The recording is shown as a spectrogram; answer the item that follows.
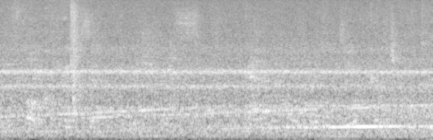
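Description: Canada Line SkyTrain car running along the elevated guideway, heard from inside the car: a steady rolling rumble with two high whining tones and a fainter lower motor tone that slowly shifts in pitch.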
